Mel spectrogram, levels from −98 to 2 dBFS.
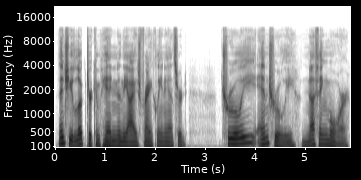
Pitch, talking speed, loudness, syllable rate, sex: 125 Hz, 165 wpm, -18 LUFS, 5.0 syllables/s, male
